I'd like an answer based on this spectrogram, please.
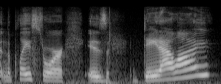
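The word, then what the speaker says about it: Datally: the Play Store is date Ally like it's spelled GA t al ly so we think it is pronounced a date ally and not data ly because like your ally for your data alright so I'm going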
